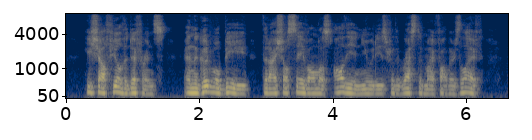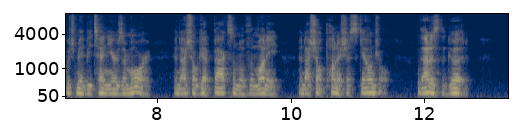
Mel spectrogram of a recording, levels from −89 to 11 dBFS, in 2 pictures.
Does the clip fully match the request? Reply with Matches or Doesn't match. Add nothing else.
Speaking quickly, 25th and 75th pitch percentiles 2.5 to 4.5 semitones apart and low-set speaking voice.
Matches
